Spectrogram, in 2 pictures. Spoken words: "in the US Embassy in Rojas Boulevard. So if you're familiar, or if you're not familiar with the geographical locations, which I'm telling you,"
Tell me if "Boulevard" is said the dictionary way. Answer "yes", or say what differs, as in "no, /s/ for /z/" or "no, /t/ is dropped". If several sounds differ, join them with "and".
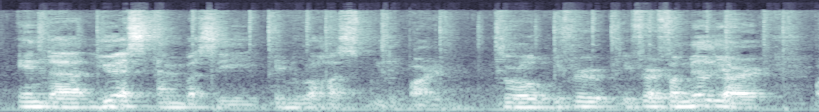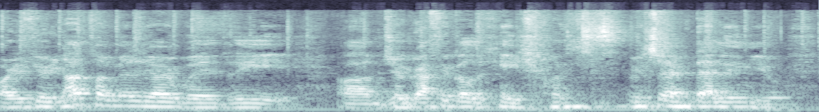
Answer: no, /p/ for /v/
